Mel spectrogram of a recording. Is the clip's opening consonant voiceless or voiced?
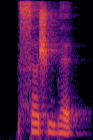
voiceless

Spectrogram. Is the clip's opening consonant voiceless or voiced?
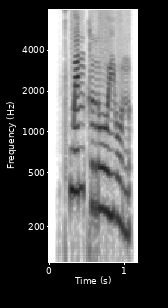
voiceless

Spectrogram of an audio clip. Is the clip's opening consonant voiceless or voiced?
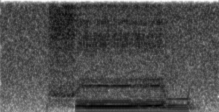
voiceless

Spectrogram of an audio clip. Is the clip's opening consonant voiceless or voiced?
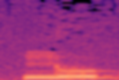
voiced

